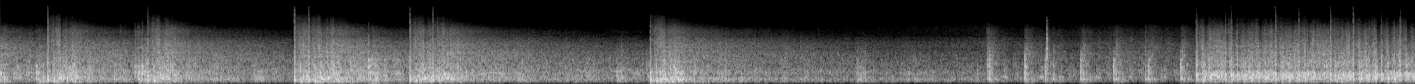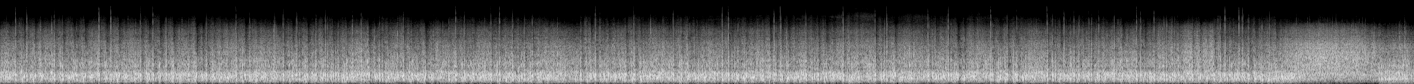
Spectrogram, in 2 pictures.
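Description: Fireworks display: several shells burst with loud bangs, each fading away in crackle and echo. About ten seconds in comes a run of quick pops. At about twelve seconds a dense, unbroken crackling and hissing takes over from ground fountains and crackling stars.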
